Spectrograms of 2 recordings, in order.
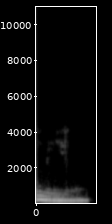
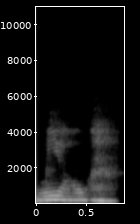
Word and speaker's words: μ: M, mu, seperti M ya, dia bacanya mu. Mu bukan miau.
